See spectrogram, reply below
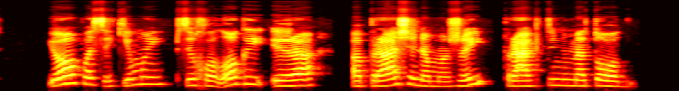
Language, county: Lithuanian, Kaunas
